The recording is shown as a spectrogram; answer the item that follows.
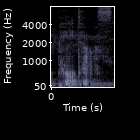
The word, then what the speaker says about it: Paytas: many subscribers she has Trisha Paytas hey toss however you print out I think it's paid off Trisha Paytas it's how you pronounce her last name she did a video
